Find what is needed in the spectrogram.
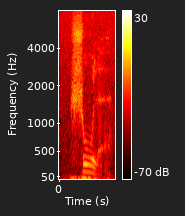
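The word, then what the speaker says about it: Schüler: language Spanish okay and S and then CH together are going to have that sound okay just like the word Schuler Schuler D Schuler the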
